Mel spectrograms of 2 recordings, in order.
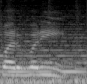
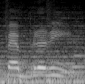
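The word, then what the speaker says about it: February: फेब्रवरी, इट्स नॉट फरवरी, इट्स फेब्रवरी।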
